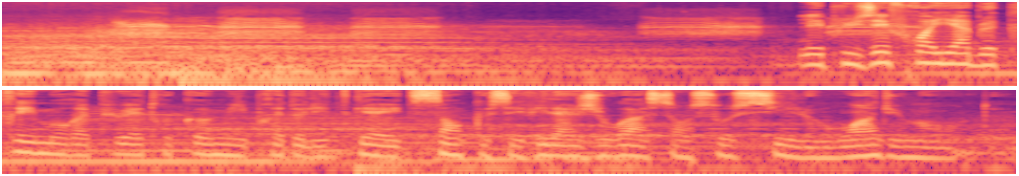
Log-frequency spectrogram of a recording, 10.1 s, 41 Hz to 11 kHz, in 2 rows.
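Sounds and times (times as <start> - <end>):
dense low drone: 0.0 - 10.1
crows cawing around an abandoned manor: 0.4 - 6.8
speech: 4.0 - 10.1.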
